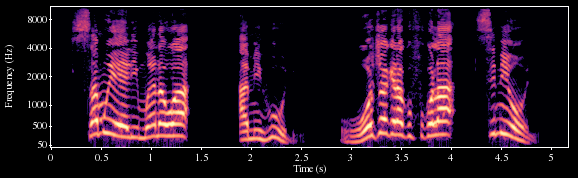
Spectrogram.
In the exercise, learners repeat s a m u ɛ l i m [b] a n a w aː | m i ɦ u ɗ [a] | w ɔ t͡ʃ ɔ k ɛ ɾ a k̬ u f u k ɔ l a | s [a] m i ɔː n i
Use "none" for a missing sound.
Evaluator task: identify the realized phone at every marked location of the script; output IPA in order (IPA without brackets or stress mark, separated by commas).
w, i, i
